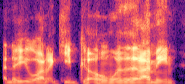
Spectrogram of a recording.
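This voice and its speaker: Guy talking fast, lowish pitch, casual radio co-host, dry sound. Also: monotone, sharp tone, no room sound. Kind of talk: casual chat.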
